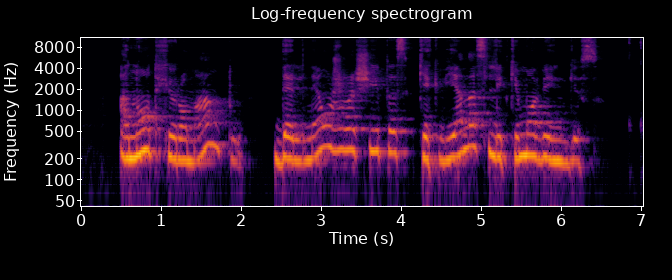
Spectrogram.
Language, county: Lithuanian, Alytus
